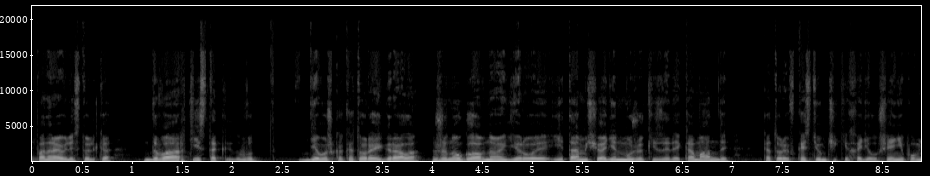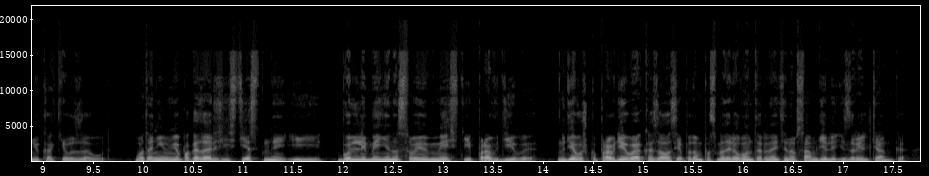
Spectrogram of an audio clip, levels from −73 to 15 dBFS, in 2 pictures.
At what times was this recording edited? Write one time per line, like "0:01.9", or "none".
none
